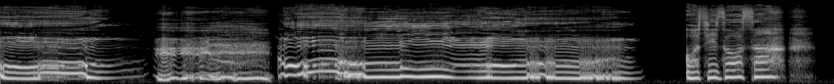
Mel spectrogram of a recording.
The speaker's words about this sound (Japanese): ところで、そんなに泣いてどうしたの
